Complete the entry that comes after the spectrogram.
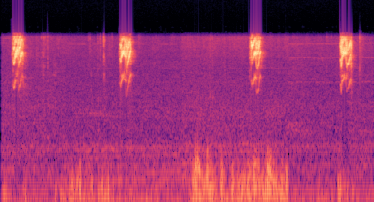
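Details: A Double-collared seedeater, in a recording used to stimulate silent caged birds to sing, gives four brief, very high, sharp notes about two seconds apart, over a faint low rumble.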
